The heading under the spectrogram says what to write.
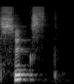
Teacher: what your tongue does there is it goes from behind the teeth for the s to sneaking between the teeth for the th you don't have to go super far out sixth sixth you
